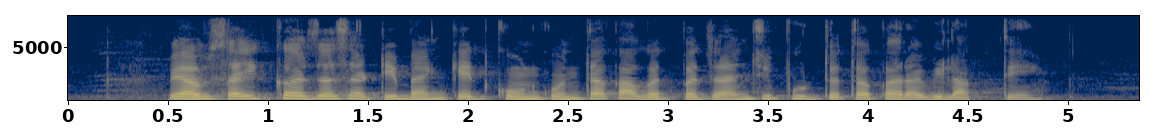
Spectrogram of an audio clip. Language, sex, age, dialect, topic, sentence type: Marathi, female, 18-24, Standard Marathi, banking, question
